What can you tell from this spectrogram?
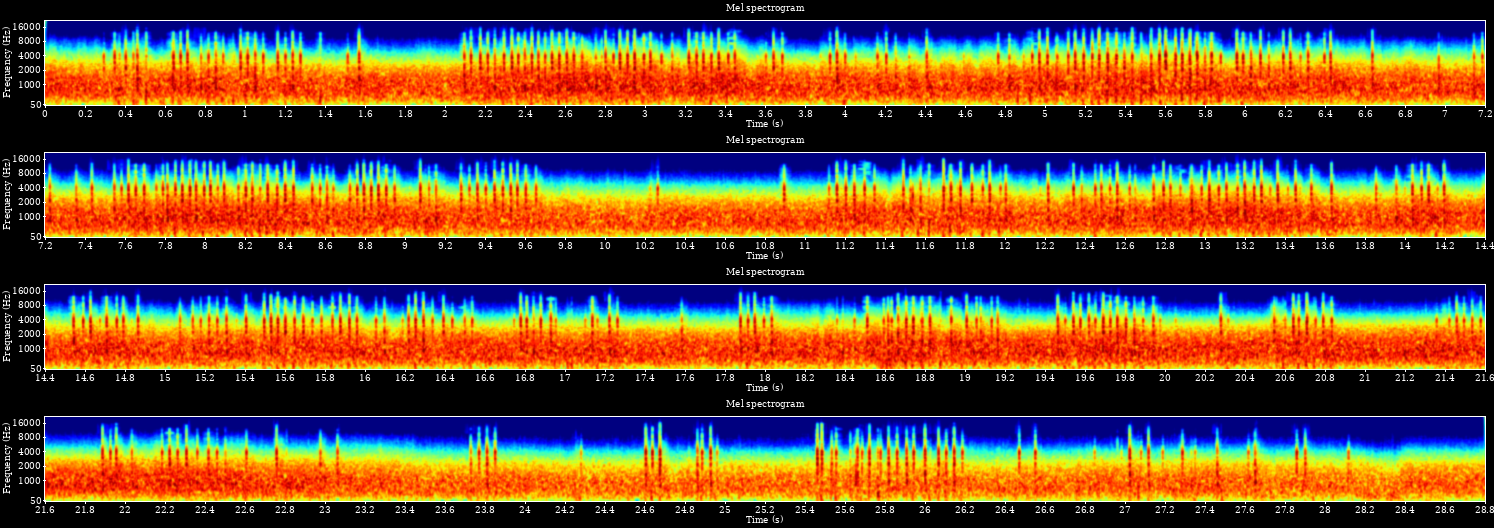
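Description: Off-road vehicle driving along a rough dirt road, picked up by a camera mounted on it: loud steady running and road noise with rapid, irregular rattling clicks.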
